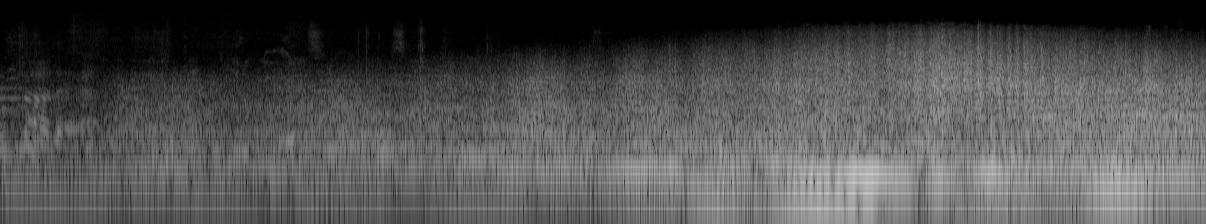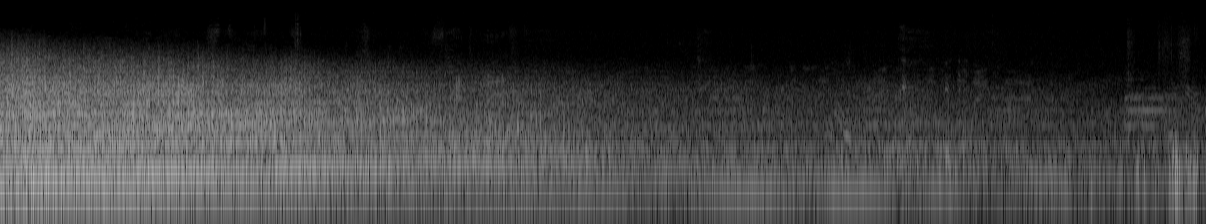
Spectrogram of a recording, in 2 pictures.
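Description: Avro Lancaster bomber's four Rolls-Royce Merlin piston engines droning in a low flypast: the sound builds, is loudest about nine seconds in, then fades away as the pitch drops with the plane passing overhead.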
